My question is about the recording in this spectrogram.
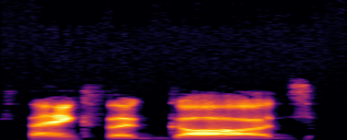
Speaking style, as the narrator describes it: Zell chuckled

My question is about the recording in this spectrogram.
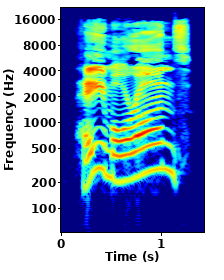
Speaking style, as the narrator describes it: He barked

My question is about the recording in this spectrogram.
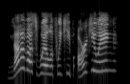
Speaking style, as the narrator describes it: Hokuto cried

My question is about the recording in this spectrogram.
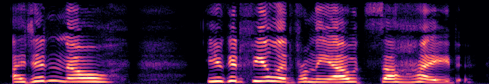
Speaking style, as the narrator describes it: Hoisung didn't even try to speak for the longest moment, before he finally wheezed out

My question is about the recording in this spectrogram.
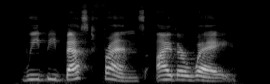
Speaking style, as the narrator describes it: he said, his tone insistent and even

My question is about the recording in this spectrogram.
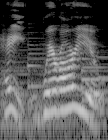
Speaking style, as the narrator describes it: shouted

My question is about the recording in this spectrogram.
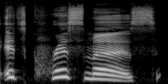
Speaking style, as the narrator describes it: Dick whined

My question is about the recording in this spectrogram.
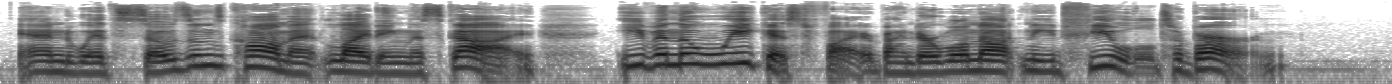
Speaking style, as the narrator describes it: Shiyu said grimly

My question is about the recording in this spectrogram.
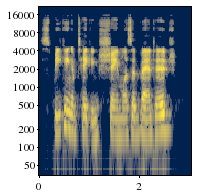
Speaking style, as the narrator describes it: Iruka said dryly

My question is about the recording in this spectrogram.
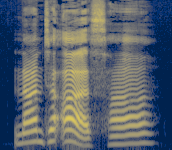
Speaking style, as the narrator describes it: He groaned

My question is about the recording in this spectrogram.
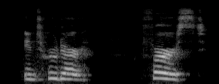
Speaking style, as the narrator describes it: The strain in her voice

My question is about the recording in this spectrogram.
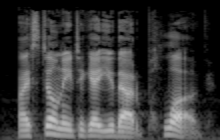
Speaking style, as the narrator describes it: he says gruffly

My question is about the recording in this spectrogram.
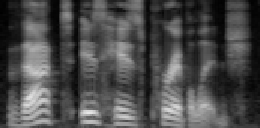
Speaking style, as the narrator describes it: Ned said grimly

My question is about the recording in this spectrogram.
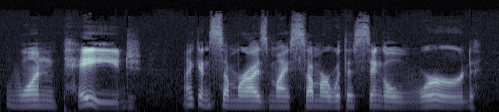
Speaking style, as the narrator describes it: began Zell gloomily

